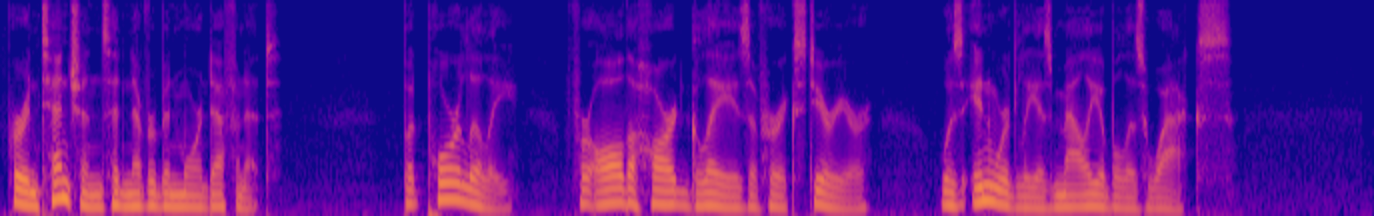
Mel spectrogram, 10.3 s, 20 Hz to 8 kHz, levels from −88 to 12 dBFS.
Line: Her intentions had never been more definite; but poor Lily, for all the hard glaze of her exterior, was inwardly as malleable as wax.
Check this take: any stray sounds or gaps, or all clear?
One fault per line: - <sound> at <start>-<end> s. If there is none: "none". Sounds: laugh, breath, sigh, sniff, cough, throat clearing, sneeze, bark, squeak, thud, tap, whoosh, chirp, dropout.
none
